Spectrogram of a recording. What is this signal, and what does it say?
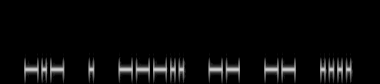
Morse code, heard as a keyed tone, about 28 wpm, spaced as for 20 wpm, 700 Hz. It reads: KE8MMH
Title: USA Call Signs - 6 Characters - 2x Character Spacing - 28wpm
